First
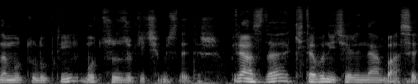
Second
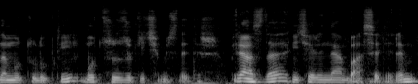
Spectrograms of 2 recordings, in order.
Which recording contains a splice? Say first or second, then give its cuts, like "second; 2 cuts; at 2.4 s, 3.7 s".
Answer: second; 1 cut; at 2.9 s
